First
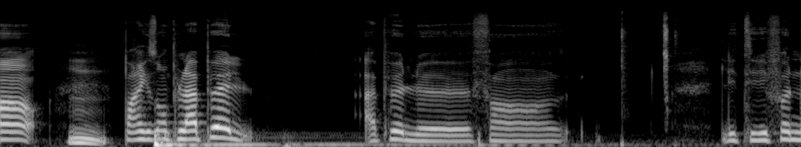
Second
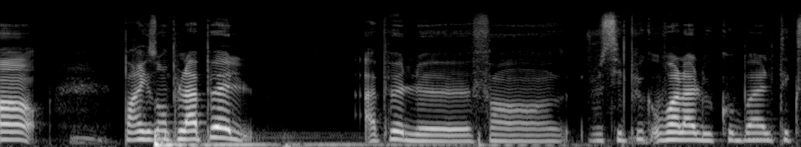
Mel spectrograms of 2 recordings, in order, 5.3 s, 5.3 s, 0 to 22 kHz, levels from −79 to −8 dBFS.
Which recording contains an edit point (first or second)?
second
